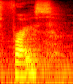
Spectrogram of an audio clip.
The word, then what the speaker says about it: Fries: god one more thing what's the correct pronunciation of your last name it's fries thank you you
